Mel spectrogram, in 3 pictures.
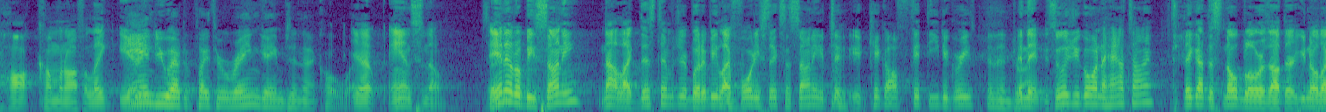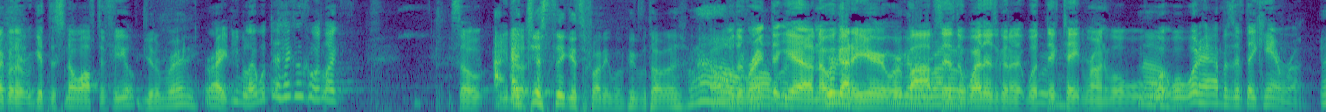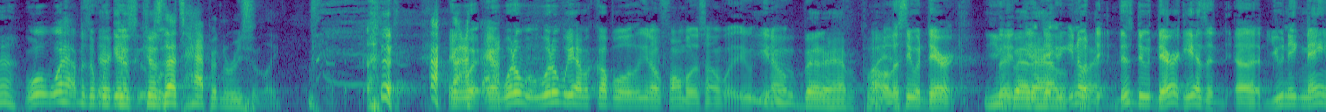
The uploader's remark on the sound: LIVE from Mary Ellen's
